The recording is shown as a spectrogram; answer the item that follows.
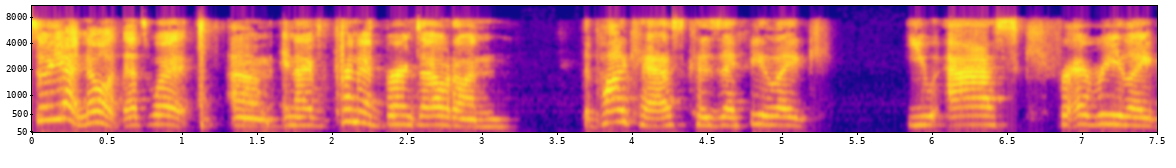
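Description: With an American accent, a woman speaks in a plain, everyday voice at a fairly high pitch. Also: ordinary pitch variation, fairly slow pace. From US Midwest, St. Louis, Missouri. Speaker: painter and lawyer. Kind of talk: casual interview.

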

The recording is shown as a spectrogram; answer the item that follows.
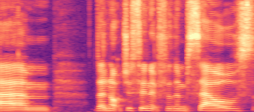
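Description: In a very clean recording with a silent background, a woman speaks in a Geordie accent. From Newcastle, northeast England. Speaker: sports TV presenter. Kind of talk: podcast interview.

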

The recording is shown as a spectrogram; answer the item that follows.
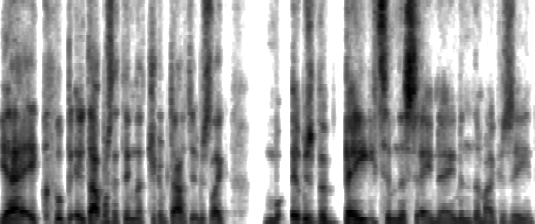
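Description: A man with a Liverpool accent at a fairly quick pace, dry and close with no echo, against a quiet background. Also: medium pitch for a man, ordinary pitch variation. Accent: Liverpool (Scouse). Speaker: paranormal podcaster. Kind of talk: casual chat.

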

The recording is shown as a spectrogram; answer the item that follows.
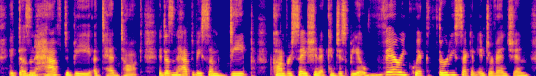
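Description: A woman talks at a medium pitch and a moderate pace, with ordinary pitch variation. She has a plain, everyday voice, and the sound is dry and close with no echo. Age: 50s. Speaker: journalist and author. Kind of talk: interview.

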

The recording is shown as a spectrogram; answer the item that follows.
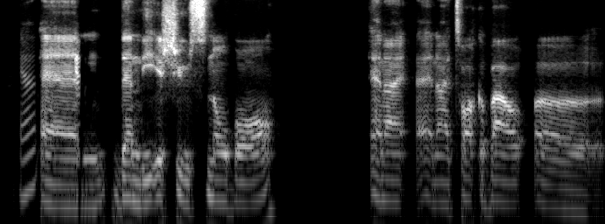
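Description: This man speaks very slowly with a very deep, low pitch. His intonation stays fairly even. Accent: American. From Brooklyn, New York. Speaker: voice actor and author. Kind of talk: casual interview.

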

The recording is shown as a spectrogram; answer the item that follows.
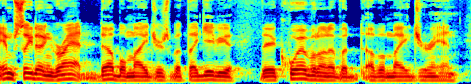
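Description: A man with a Mississippi accent speaks at a moderate pace in a very deep, low voice with ordinary pitch variation. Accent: US Southern (Mississippi). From Mississippi, Rankin County. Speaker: state legislator, lawyer and pastor. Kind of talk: interview.

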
